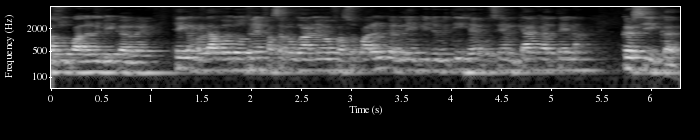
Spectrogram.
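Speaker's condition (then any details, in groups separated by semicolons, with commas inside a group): No condition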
